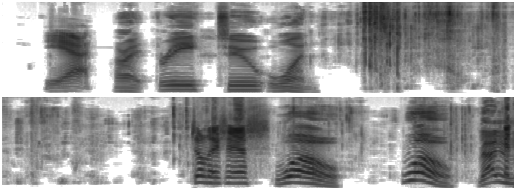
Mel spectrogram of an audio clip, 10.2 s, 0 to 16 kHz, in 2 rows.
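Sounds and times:
speech: 0.4s - 3.3s, 7.0s - 10.2s
two people crunching snack chips: 3.2s - 7.4s, 8.4s - 10.2s
soft chewing crackles: 3.2s - 7.6s, 8.2s - 10.2s.

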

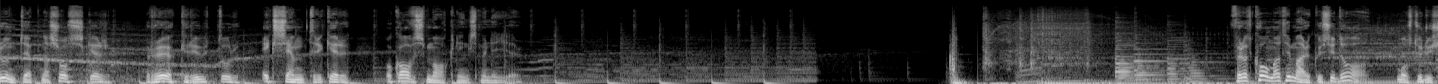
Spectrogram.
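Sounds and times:
speech: 0.0s - 5.4s, 12.4s - 14.3s
car engine cranking and starting then running: 9.7s - 14.3s.

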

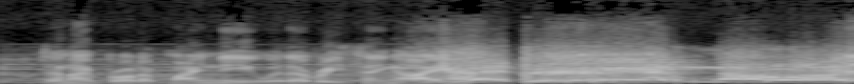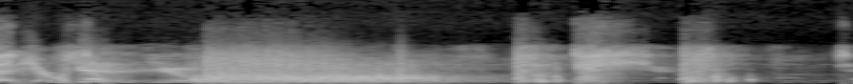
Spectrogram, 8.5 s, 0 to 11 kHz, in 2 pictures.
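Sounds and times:
speech: 0.2s - 5.9s
loud gunshot at a cabin: 5.2s - 7.9s.

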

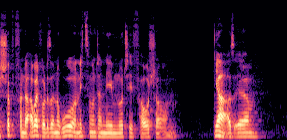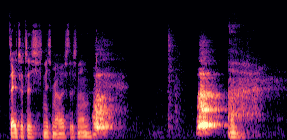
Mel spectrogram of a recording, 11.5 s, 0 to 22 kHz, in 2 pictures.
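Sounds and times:
speech: 0.0s - 3.6s, 4.3s - 5.2s, 5.9s - 7.9s
dog barking: 7.6s - 8.2s, 9.7s - 10.3s.

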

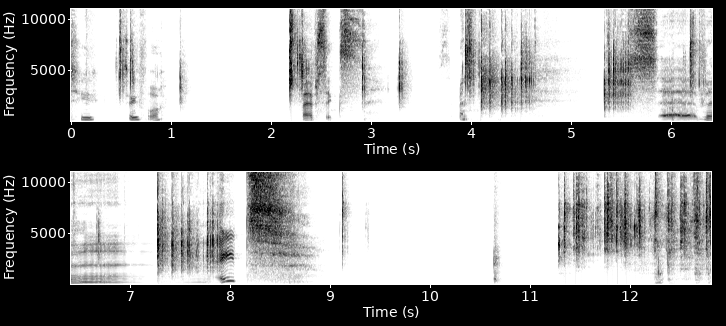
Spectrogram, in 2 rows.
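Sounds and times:
speech: 0.0s - 1.1s, 2.2s - 3.1s, 5.9s - 8.8s
eight six-sided dice clattering and tumbling across a hard surface: 0.4s - 1.2s, 2.2s - 4.8s, 5.4s - 8.0s, 11.3s - 12.7s.

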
